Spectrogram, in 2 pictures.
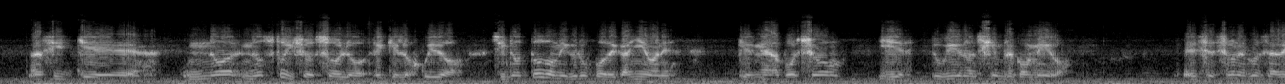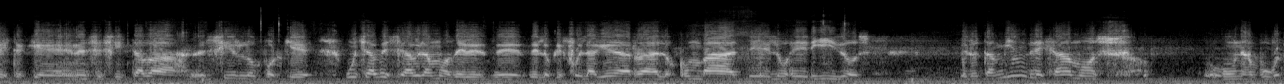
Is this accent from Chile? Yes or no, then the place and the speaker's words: no; Rosario, Santa Fe, Argentina; Sí, seguro que me sacan mano porque soy rosarino, esos porteños.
